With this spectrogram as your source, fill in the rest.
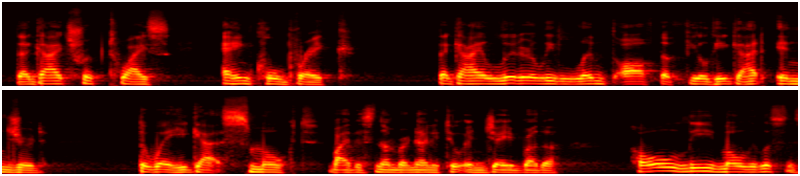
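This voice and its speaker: Excitable man doing football banter. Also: mid-range voice. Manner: animated, excitable, slangy banter. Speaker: football fan channel host. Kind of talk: casual match reaction.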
